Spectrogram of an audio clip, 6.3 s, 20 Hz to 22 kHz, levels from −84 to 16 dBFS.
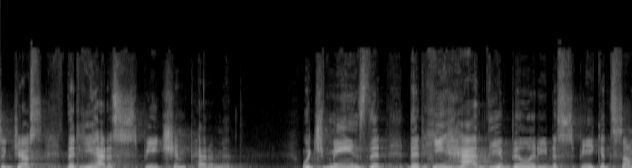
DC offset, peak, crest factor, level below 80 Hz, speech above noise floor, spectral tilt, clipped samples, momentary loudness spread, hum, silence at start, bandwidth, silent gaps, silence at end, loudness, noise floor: under 0.1%; -4 dBFS; 22 dB; -72 dBFS; 32 dB; -4.5 dB/octave; under 0.1%; 9 LU; none; 0 s; 16 kHz; none; 0 s; -25 LUFS; -57 dBFS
